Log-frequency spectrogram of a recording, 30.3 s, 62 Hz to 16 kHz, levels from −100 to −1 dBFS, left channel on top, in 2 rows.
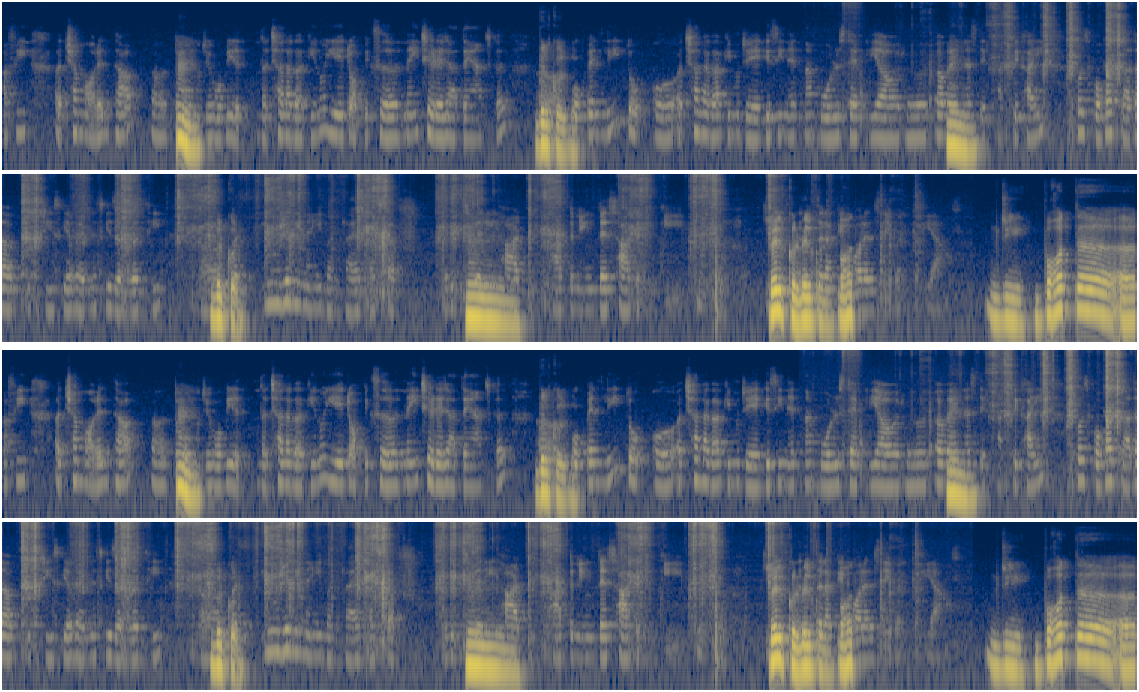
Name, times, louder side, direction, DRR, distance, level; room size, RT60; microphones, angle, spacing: voice 1, 0.0-13.0 13.2-18.3 18.6-20.6 21.0-22.0 22.4-24.7 25.3-25.5 26.0-27.9, right 1 dB, 40° right, 3 dB, 2.2 m, -45 dB
voice 2, 2.3-2.6 7.1-7.7 12.6-13.0 17.9-18.3 21.3-22.0 25.4-26.5 28.2-30.2, left 1 dB, 10° left, 7 dB, 0.5 m, -24 dB
sound 1, 11.2-11.4 11.9-12.4 12.7-12.8 13.1-20.5 20.9-21.7 22.1-22.7 23.3-23.9 24.2-25.0 25.3-26.5 26.8-27.4, right 6 dB, 65° right, 2.6 m, -41 dB
14.5 x 4.9 x 6.2 m, 0.39 s
head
